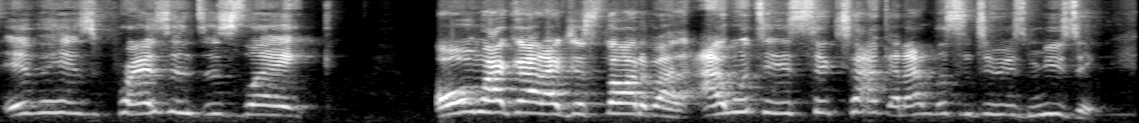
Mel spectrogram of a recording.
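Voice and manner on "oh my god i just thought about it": loud, high burst of discovery; sudden excited exclaim; excited realization. Real, not acted. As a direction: blurt it out as it hits. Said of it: "excited realization".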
